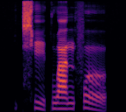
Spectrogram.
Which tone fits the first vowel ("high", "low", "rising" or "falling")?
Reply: falling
